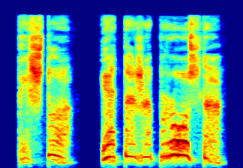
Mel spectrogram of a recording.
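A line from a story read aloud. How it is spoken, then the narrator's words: Whispering. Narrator (Russian): зашептал Петя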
